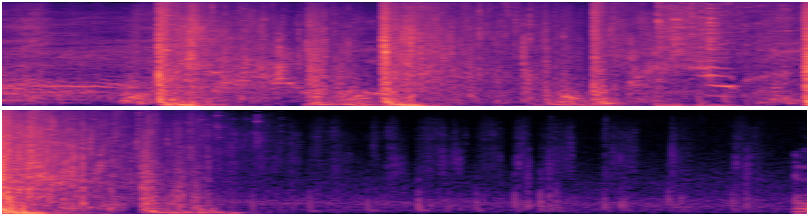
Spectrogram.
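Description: Glass shatters repeatedly in the zombie survival game Project Zomboid, several loud crashing bursts over about five seconds mixed with thuds and footsteps, then falling away to quiet scattered ticks.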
